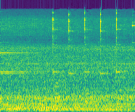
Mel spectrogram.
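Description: Steady wind and engine rumble of a motorcycle riding at low speed in traffic, picked up by a camera on the bike, with background music and a light regular tick underneath.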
